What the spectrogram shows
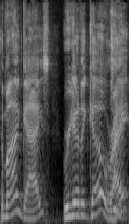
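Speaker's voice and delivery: overexcited, hyped-up, bouncing-off-the-walls eager voice. Imitating a friend rushing everyone to the gym: imitating an overexcited friend. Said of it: "Bro, calm down".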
